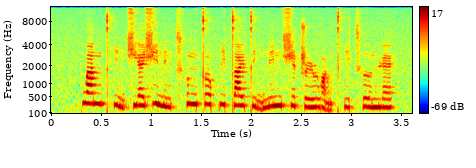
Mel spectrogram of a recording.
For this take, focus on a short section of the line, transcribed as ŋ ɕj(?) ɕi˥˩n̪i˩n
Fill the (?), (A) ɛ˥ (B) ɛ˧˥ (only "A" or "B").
B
